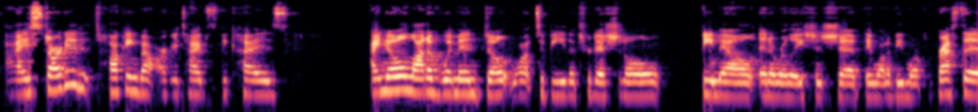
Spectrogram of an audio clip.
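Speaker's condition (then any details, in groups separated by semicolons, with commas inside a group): No condition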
